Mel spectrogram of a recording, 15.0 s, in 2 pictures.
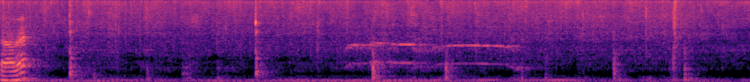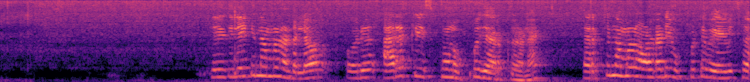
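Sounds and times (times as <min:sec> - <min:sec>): onions sizzling in hot oil: 0:00.0 - 0:15.0
spatula knocking against pan: 0:03.6 - 0:04.8.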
